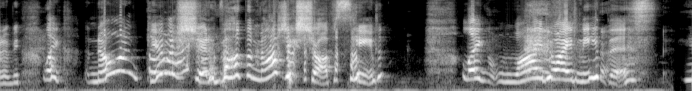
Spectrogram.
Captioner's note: laughs; laughing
